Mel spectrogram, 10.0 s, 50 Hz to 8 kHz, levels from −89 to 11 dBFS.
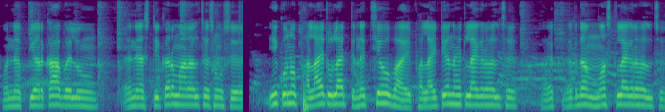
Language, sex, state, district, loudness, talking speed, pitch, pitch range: Maithili, male, Bihar, Samastipur, -16 LUFS, 170 wpm, 180 Hz, 165-190 Hz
